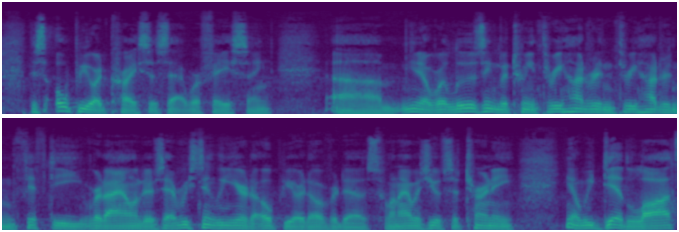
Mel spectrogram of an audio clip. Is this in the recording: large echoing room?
no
